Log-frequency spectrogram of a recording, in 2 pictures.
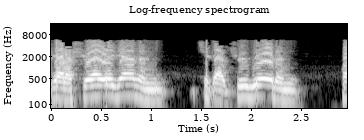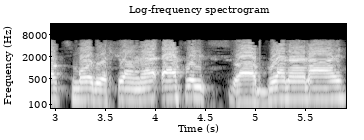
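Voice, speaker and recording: This is an unremarkable speaking voice at a moderate pace with fairly even intonation. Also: man. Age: 30s. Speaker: podcast host. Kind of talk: casual interview. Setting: remote call. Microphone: recorded through laptop built-in mic, sounds poor.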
